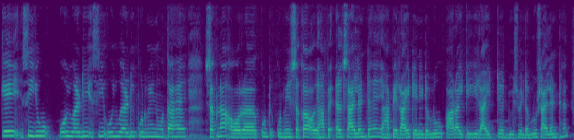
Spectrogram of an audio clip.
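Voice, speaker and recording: A woman's voice: mid-range voice, level tone. Hindi-speaking woman teaching English exercises. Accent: Indian English. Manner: reads English answers slowly, then explains in Hindi with filler "अ". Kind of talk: explaining textbook exercises.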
